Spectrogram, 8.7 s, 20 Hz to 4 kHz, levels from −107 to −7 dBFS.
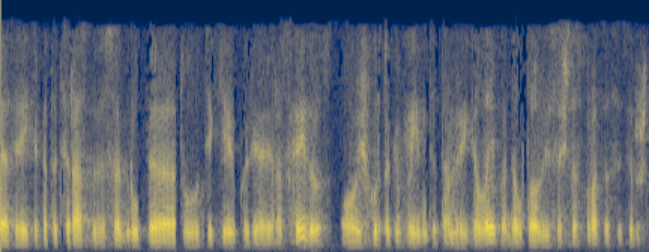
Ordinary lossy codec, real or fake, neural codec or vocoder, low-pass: AAC, 16 kbps; real; none; 3.6 kHz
